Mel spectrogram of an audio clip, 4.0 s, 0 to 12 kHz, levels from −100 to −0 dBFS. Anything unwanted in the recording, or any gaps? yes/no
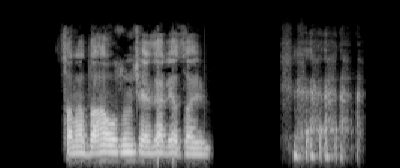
yes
